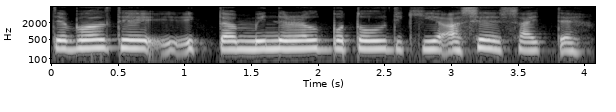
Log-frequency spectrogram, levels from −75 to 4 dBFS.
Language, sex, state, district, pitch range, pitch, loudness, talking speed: Nagamese, female, Nagaland, Dimapur, 210-230 Hz, 220 Hz, -14 LUFS, 130 wpm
